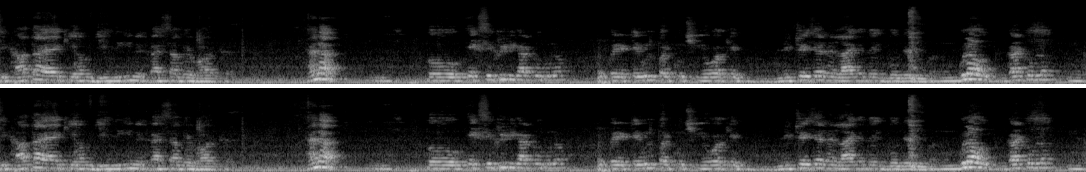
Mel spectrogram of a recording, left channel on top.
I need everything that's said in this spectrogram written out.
है कि हम जिंदगी में कैसा व्यवहार करें, है ना? तो एक सिक्योरिटी गार्ड को बुलाओ, मेरे टेबल पर कुछ योगा के लिटरेचर में लाएंगे तो एक दो दे दूंगा। बुलाओ गार्ड को, बुलाओ।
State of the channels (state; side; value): normal; both; correlation 0.89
